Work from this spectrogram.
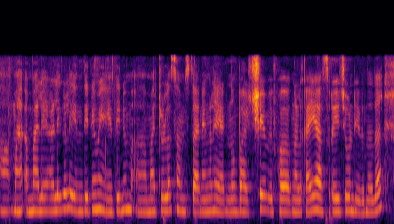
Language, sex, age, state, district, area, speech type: Malayalam, female, 18-30, Kerala, Idukki, rural, spontaneous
